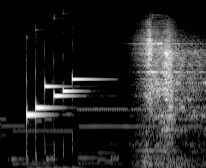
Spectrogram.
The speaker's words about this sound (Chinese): 这时候。李炫的手机提示音响起来了。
